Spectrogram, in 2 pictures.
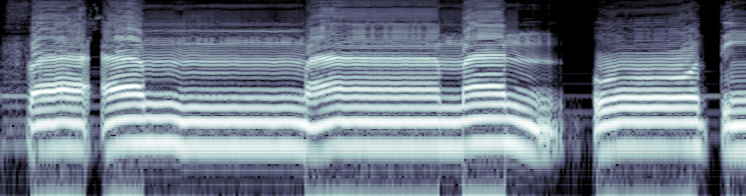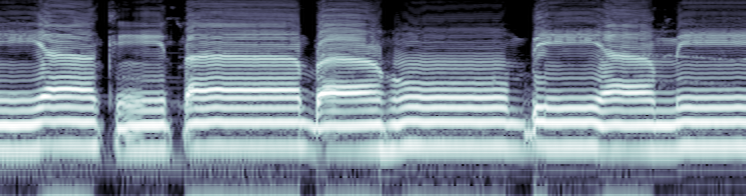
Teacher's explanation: Mim bertasydid dibaca gunnah atau dengung, harus dibaca panjang.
